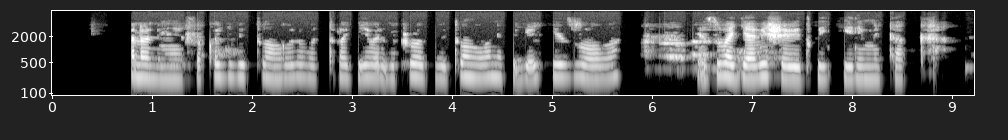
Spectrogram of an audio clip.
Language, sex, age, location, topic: Kinyarwanda, female, 25-35, Nyagatare, finance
